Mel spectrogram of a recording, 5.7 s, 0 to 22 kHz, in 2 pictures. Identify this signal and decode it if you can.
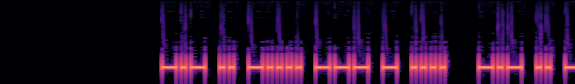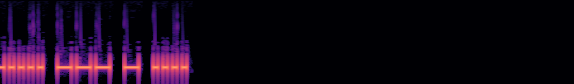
Morse code, heard as a keyed tone, about 50 wpm, 700 Hz. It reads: KI6OTH KI6OTH
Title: USA Call Signs Repeated 2x 50wpm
